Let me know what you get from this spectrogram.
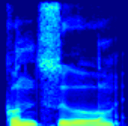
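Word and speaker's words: Grundsø: So hopefully I will do them proud, but it's Kunsu Explorer. And the way that it is spelled is it is spelled G-R-U-N-D-S-O-E-E-X-P-L-O-R-E-R. So like Grund So Explorer, but that's not how it's pronounced.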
